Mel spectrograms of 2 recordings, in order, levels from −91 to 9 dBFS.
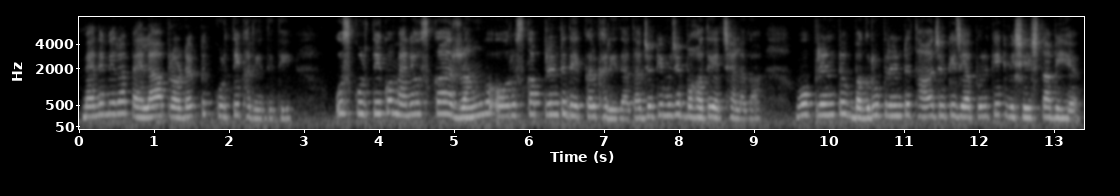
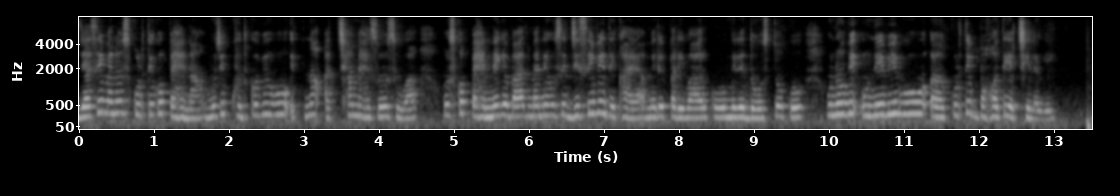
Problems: constant background noise, low volume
